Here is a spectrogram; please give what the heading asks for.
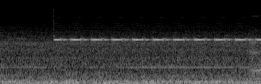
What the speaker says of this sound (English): And there's the proper alarm.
